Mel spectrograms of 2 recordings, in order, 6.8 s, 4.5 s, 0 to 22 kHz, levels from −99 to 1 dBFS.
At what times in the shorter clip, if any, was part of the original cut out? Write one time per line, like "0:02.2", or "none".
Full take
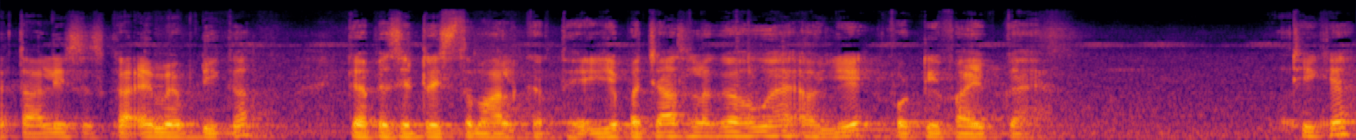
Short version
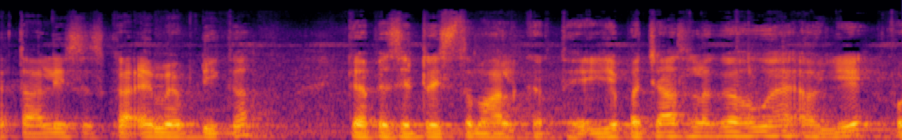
none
